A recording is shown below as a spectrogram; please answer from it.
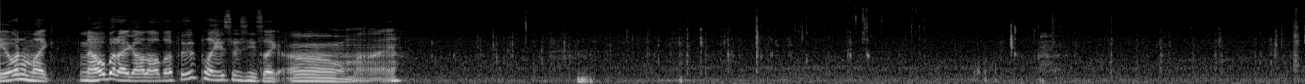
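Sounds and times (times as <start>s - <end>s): person chewing food: 4.3s - 13.0s.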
